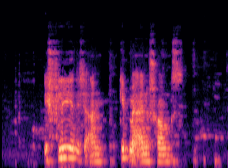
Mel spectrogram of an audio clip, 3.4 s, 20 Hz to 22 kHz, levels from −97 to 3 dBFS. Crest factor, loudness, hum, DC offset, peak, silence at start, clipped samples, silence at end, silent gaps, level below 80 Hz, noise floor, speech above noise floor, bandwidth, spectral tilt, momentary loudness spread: 16 dB; -15 LUFS; none; under 0.1%; 0 dBFS; 0.65 s; under 0.1%; 0.15 s; none; -58 dBFS; -48 dBFS; 33 dB; 9.4 kHz; -5.5 dB/octave; 15 LU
